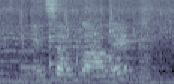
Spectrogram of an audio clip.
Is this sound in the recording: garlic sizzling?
yes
